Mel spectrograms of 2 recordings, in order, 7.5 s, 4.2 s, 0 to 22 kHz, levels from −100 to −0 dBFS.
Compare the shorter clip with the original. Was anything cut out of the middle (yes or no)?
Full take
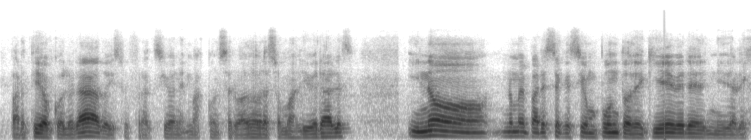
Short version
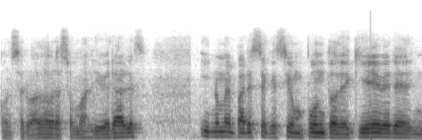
yes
